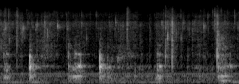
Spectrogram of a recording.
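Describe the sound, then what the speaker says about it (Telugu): Tempering seeds, including a little fenugreek, fry with curry leaves in hot oil for a brinjal and green pea curry, giving a steady close crackling sizzle broken by several sharp stirring scrapes. "తాలింపు అంతా చెట్టుపటమంటూ రంగు మారేదాకా ఉండాలి"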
